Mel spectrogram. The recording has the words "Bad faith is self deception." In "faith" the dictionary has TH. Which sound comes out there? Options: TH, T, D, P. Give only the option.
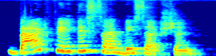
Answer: T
